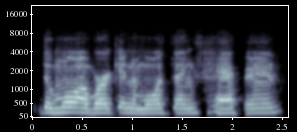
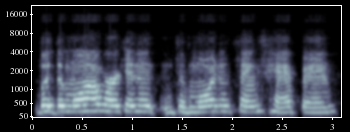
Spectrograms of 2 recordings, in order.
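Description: First: Said in the usual way. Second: Higher, louder, faster rush as feeling breaks through; welling up with emotion. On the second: Real, not acted. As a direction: push it out before the tears come. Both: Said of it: "it's just an emotional process".

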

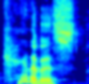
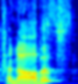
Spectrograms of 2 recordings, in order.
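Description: First: Said in the usual way. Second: "cannabis" as kuh-NAH-bis, high and loud; "cannabis" with second-syllable AH, incredulous; joking mispronunciation. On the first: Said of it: "she kept calling it cannabis". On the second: Shown as a demonstration. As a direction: mockingly move the stress in "cannabis" to NAH. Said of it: "are you sure it's not".

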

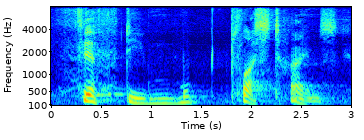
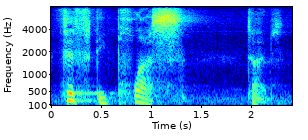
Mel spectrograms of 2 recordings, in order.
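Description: First: Said in the usual way. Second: "Fifty plus times" drawn out slowly, each word weighted; slow emphatic count. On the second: Shown as a demonstration. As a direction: spell out the number slowly to drive it home.

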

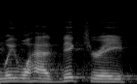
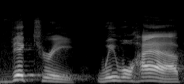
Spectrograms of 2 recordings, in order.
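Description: First: Said in the usual way. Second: "Victory" put first and hit with emphasis; stress on Victory. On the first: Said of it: "rather than saying". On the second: Shown as a demonstration. Preacher showing Greek word order, stressing "Victory". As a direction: lean hard on "Victory" at the start. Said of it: "the emphatic word comes first".

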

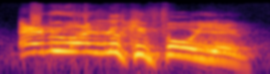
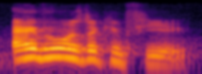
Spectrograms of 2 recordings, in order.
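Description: First: High, very loud barging-in yell; exclaimed shout. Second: Raised voice, short of a shout; milder exclamation. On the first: Disciples barge in on Jesus's holy moment, exclaimed shout. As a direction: shout it at him as you burst in. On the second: Disciples come in to find Jesus, milder exclamation. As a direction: call it out firmly, holding back the yell. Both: Acted. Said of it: "they exclaim".

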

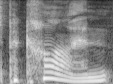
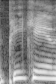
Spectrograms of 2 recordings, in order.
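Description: First: Pecan as puh-KAHN; pecan, northern style, puh-KAHN; northern pronunciation. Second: Pecan as PEE-can; Pecan, PEE-can as in tin can; right way. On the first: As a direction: say pecan with stressed, drawn-out KAHN. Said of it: "which all the northern people say". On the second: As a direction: say Pecan with long ee, can fully voiced. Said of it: "Pecan is the right way". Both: Shown as a demonstration.

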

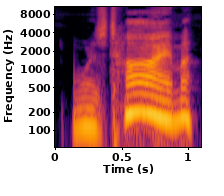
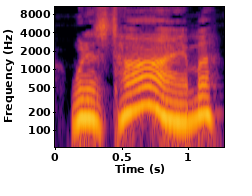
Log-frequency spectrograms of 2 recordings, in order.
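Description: First: Said in the usual way. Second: Slow, with time drawn out into a rise; slow teasing drawl. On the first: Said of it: "repeats the phrase". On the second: Shown as a demonstration. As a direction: stretch "when it's time" slowly, rising on time. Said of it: "repeats the phrase slower".

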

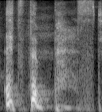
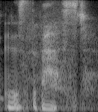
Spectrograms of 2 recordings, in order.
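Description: First: Soft, breathy echo; whispering. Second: True whisper, no voice. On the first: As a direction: hush it like a secret. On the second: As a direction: breathe it out in a whisper. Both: Pretend. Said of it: "echo game, whispered".

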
